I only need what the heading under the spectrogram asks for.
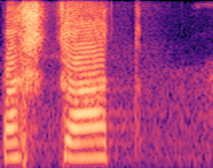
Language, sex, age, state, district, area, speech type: Sanskrit, female, 30-45, Telangana, Hyderabad, urban, read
